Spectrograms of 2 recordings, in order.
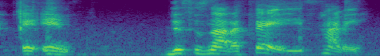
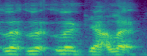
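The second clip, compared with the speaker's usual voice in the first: normal talking voice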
